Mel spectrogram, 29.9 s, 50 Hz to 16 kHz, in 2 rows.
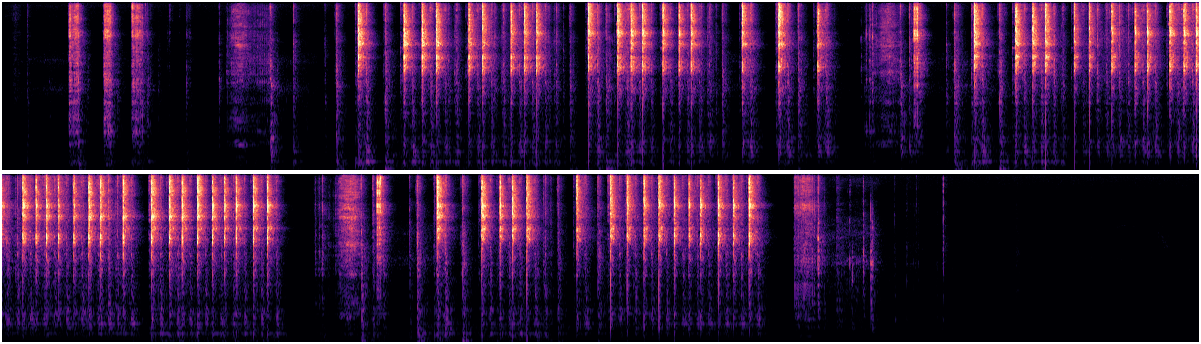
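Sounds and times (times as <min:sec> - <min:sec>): typewriter key strikes: 0:04.1 - 0:10.4, 0:11.2 - 0:18.5, 0:19.4 - 0:24.5.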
